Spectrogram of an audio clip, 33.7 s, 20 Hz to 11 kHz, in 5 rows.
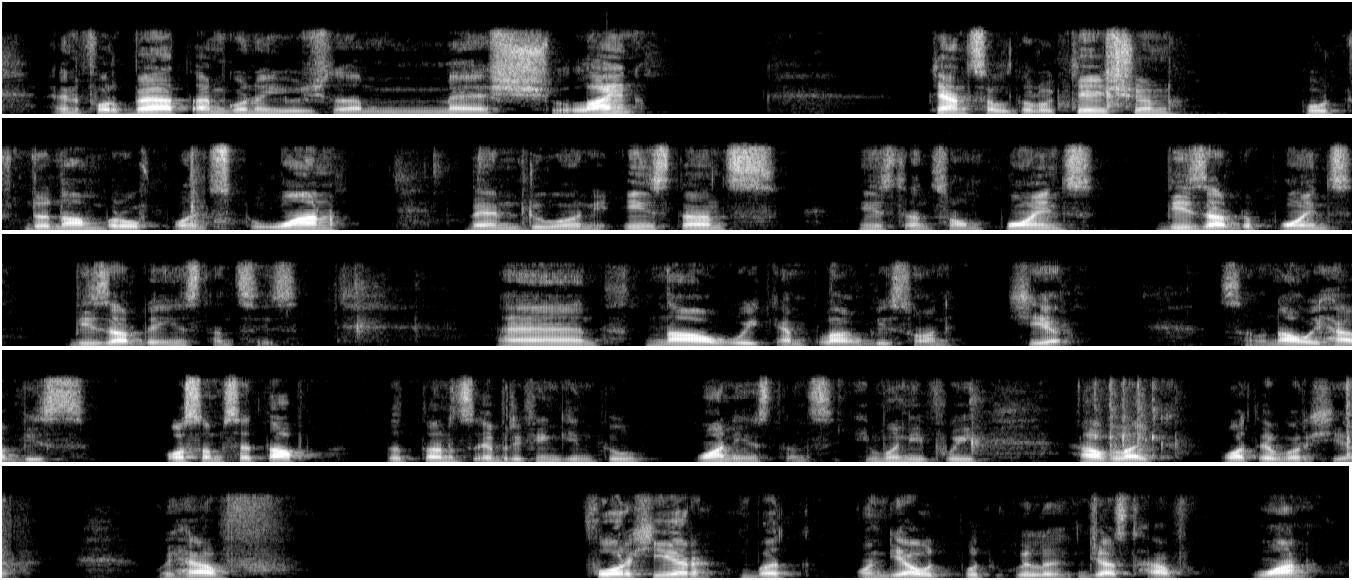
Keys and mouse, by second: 4.6-6.2 drag, 6.8-8.4 drag, 9.0 shift+a, 12.6 click, 13.8-15.1 drag, 15.9 middle click, 17.4 click, 18.5 click, 19.3 click, 20.3 click, 24.4-27.5 drag, 25.7 shift+i, 25.8 shift+i, 32.7-33.7 drag.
